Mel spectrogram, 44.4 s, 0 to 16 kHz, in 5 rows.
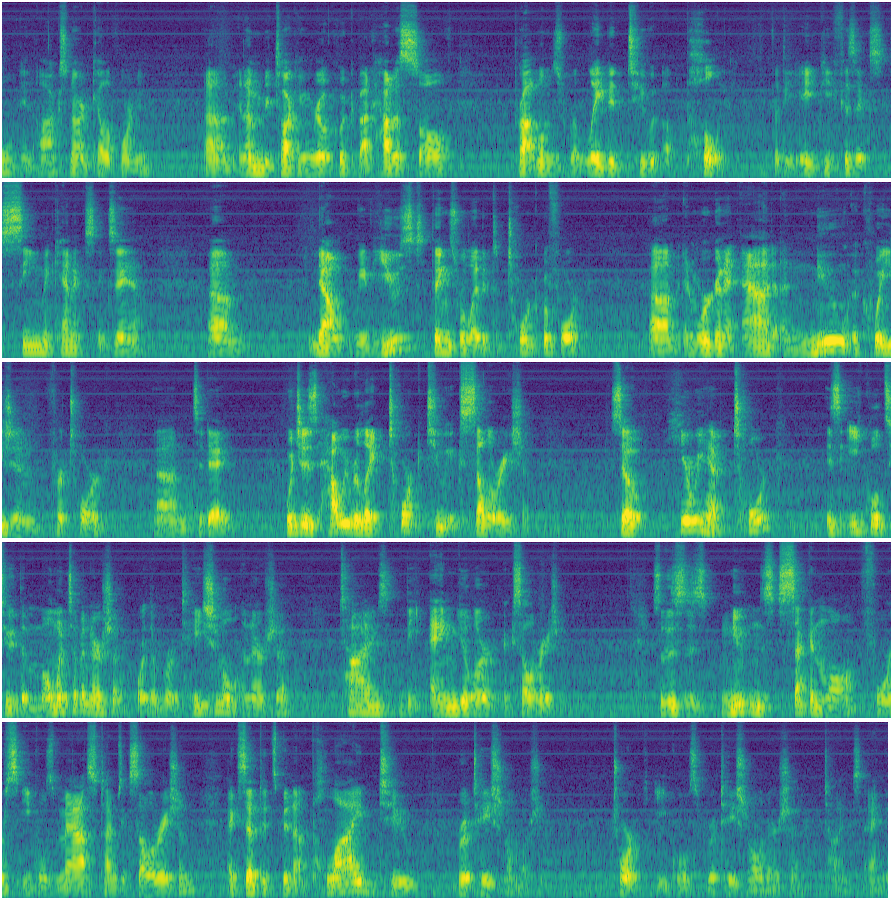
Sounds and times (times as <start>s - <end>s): Speech: 0.0s - 4.5s, 5.1s - 10.4s, 11.0s - 11.4s, 12.0s - 14.7s, 15.4s - 23.1s, 23.9s - 32.4s, 33.2s - 41.0s, 41.7s - 44.4s.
